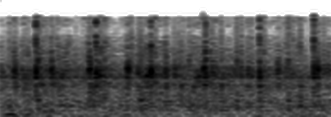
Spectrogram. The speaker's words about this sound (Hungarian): Volodomir Zelenszkit vastaps fogadta. A láthatóan elfogódott elnök beszédében úgy nyilatkozott, a taps nem neki szól, hanem mindazoknak, akik harcolnak az orosz agresszió ellen, vagy segítik ebben Ukrajnát.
